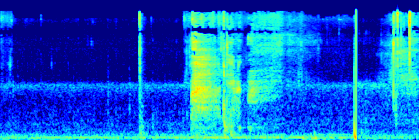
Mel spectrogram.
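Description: A wrench working a brake line flare nut on the master cylinder over a faint steady low hum. About three seconds in there is a brief rasping scrape, and a little after five seconds a single sharp metal click, as the tool slips without the nut coming loose.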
